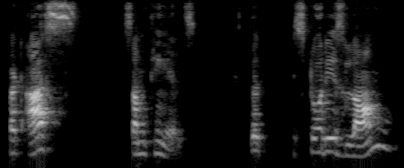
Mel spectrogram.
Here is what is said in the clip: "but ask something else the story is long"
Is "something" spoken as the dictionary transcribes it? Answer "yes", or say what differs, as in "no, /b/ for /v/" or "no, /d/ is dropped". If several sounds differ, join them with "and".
no, /t/ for /θ/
